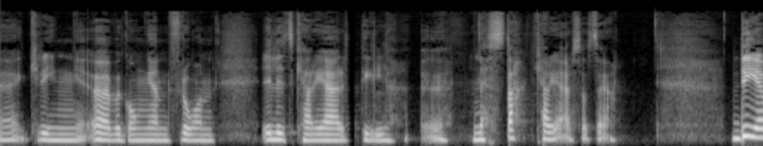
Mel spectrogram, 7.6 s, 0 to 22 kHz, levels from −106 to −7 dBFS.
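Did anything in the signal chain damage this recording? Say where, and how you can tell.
Yes. All three faults come from the network and the receiver's jitter buffer, clustered between 3.47 and 4.14 s.

Short stall from a late packet, 3.47 to 3.56 s: a packet arrived late, the buffer emptied, and the receiver held the last sound for 70 ms before resuming exactly where it stopped. Nothing is lost, but that sound lingers with a slight buzz or dip. On a spectrogram the harmonics run flat and unchanging for that stretch, and the waveform shows a repeating, slightly decaying cycle. Playback delay grows by 70 ms.

Short concealed packet loss, 3.60 to 3.63 s: about 40 ms of audio never reached the decoder, and the receiver extrapolated 10 ms from the preceding sound and crossfaded back in. It heard as a quick smear or wobble. The spectrogram shows a brief blurred patch with softened harmonics and a seam where real audio returns. 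The waveform shows a short repeated or noisy segment. Because the audio jumps ahead, delay drops by roughly 30 ms.

Jitter buffer slow-down, 3.82 to 4.14 s: the buffer rebuilt its reserve by repeating single pitch periods, adding 37 ms so this stretch plays at 91% speed with unchanged pitch. Sounds are drawn out. On a spectrogram, formant movements are stretched horizontally while harmonic spacing stays constant. The waveform shows runs of near-identical cycles.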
